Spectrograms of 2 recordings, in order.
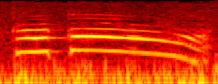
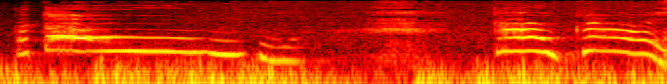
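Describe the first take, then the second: First: High, loud crow cawing with a changed voice. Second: High, loud crow cawing. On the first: Reading the crow's line to children, high loud caw. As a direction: squawk it like a crow. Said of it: "It says". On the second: Teacher showing kids how crows sound, high loud caw. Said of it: "it sounds like this". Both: Shown as a demonstration.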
